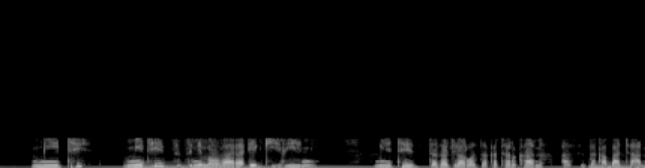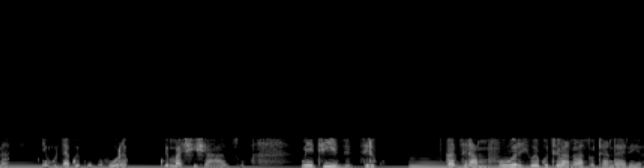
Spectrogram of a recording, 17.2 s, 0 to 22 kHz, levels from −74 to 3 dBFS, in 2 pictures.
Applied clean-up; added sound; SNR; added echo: none; Bass guitar; 11 dB; none.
